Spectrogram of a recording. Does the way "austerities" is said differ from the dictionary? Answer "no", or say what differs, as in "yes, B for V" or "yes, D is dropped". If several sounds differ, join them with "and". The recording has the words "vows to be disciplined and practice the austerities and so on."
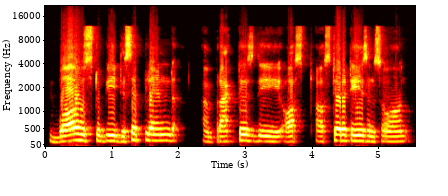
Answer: no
